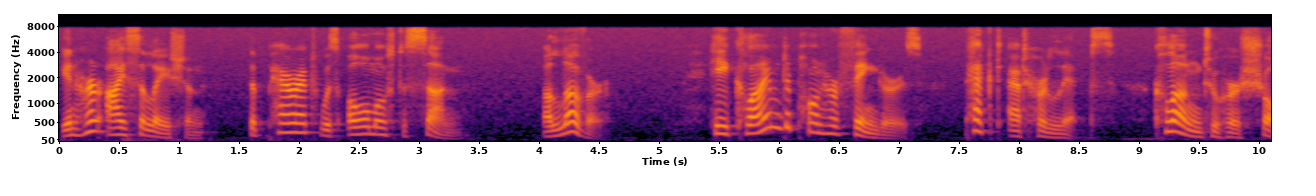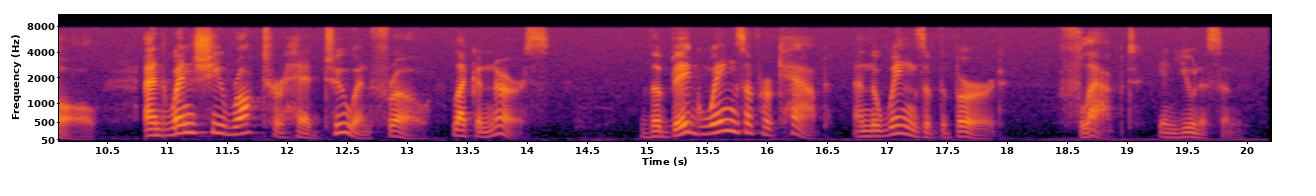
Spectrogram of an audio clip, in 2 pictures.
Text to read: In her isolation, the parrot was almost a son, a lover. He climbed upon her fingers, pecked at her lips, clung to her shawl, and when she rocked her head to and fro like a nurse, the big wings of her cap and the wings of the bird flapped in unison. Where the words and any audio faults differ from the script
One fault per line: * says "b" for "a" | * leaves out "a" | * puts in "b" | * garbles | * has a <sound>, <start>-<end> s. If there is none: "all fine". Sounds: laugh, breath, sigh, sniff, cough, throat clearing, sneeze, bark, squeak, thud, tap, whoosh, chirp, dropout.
all fine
